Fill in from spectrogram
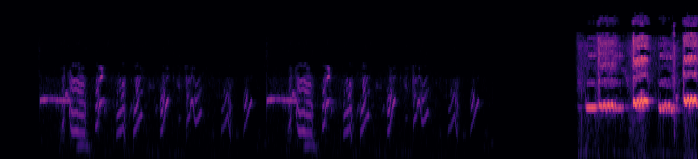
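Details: Chinese francolin call used to lure birds in: two phrases, each a drawn whistle followed by a run of short clipped whistled notes, then a louder, harsher burst of repeated notes at the end.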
